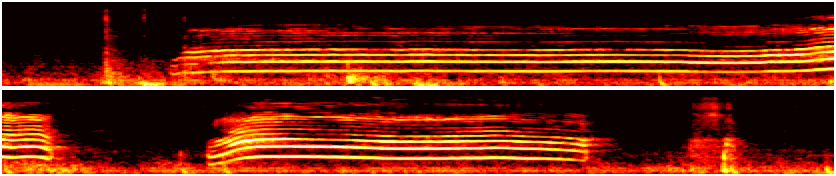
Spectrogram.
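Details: Angry house cat Zefir blocks the kitchen and won't let anyone pass; two long, steady harmonic yowls, each over two seconds, the second starting low and rising before holding, with a brief pause between and light thumps.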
